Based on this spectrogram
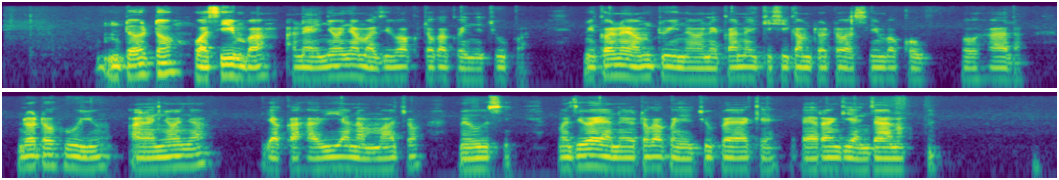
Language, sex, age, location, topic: Swahili, male, 18-24, Nairobi, government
